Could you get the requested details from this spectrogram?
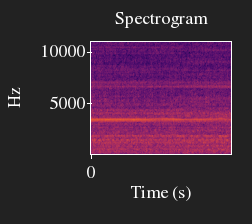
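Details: Aucma 6.5-quart 660 W six-speed tilt-head stand mixer running at its top speed while making homemade butter: a loud, steady, high-pitched motor whir with an even gear hum and no grinding or catching. Normal high-speed operation.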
